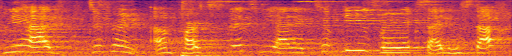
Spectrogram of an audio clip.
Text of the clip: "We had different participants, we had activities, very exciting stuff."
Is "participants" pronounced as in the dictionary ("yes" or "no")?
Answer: no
